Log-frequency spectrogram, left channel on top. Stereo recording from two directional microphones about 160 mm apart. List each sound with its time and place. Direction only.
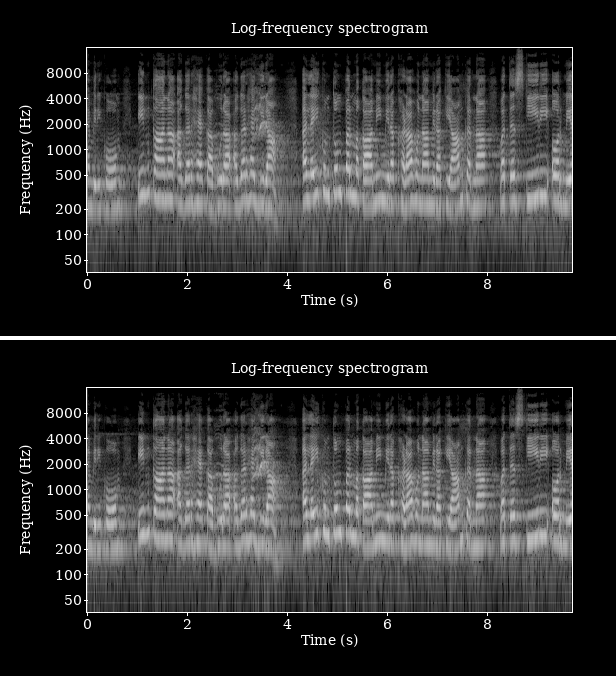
0.0 s a woman's voice: 35° left (ahead or behind)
